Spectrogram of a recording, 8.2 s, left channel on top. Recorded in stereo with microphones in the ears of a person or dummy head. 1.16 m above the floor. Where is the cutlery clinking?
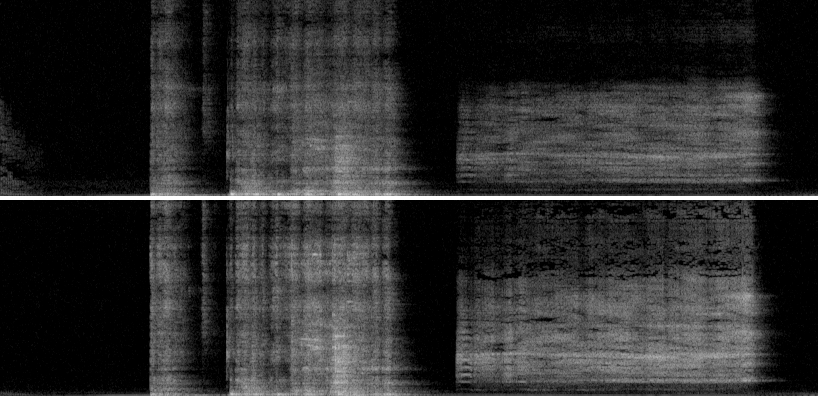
40° right (ahead or behind), 0.6 m.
